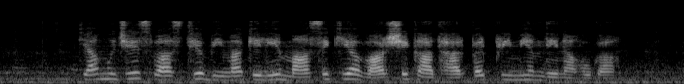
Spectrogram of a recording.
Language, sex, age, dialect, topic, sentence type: Hindi, male, 25-30, Marwari Dhudhari, banking, question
